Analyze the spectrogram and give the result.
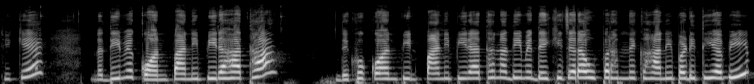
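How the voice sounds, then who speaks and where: A woman's voice: high-pitched, no room sound. Patient, dry-voiced woman teacher. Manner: patient, repeats words slowly for children. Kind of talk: workbook lesson for young children.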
